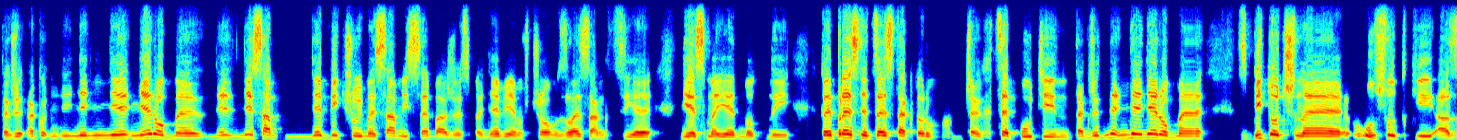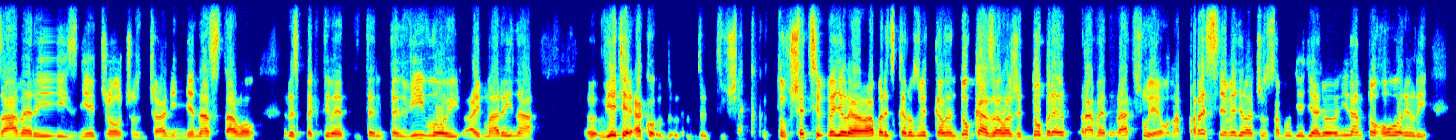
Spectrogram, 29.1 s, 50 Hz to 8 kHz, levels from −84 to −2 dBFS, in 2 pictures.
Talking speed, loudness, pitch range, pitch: 145 wpm, -15 LUFS, 140-175 Hz, 155 Hz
